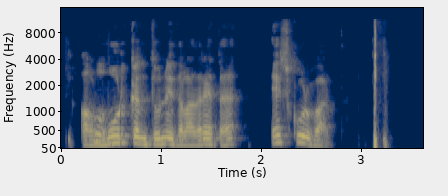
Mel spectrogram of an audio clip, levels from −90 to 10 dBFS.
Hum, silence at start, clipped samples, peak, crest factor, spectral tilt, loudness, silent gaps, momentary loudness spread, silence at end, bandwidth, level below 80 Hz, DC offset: none; 0.05 s; under 0.1%; -2 dBFS; 22 dB; -5.5 dB/octave; -24 LUFS; none; 9 LU; 0.35 s; 11.5 kHz; -52 dBFS; under 0.1%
